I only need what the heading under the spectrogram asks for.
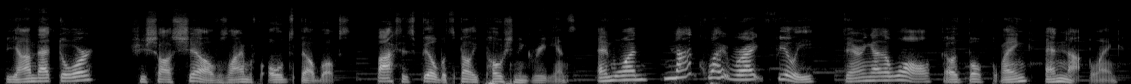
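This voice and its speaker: Lively male story narrator over music. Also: mid-range voice, unhurried. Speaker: narrator of a fan fiction audio reading. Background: soft game music.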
